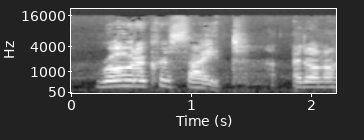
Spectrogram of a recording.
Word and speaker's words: rhodochrosite: It's rhodochrosite.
